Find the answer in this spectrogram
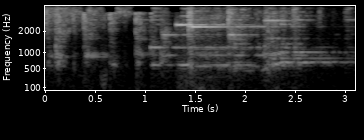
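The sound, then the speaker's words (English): A mobile phone ringtone plays a faint, bright electronic melody of quick repeated notes that runs continuously through the whole stretch. “Something's making noise. Oh. Yeah, no, that's my phone. I got to turn my phone.”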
